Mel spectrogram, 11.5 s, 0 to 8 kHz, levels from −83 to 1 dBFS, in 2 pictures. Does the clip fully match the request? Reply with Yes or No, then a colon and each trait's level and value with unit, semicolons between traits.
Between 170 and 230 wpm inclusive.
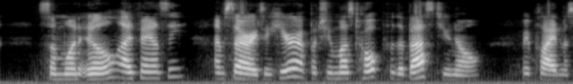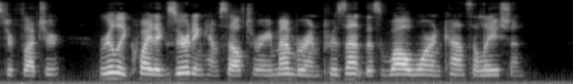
Yes: average, 180 wpm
